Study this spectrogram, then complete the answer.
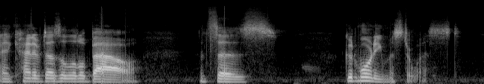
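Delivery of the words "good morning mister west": very soft, gentle, almost purring voice. Narrator voicing a furry creature greeting mister west with a bow, soft almost purring voice. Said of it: "in a very soft, almost purring voice".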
